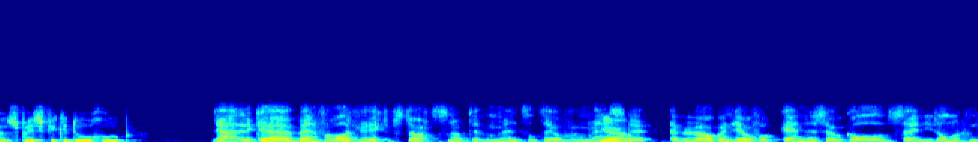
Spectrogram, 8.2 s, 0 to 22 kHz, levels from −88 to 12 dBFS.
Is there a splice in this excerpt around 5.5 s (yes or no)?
yes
